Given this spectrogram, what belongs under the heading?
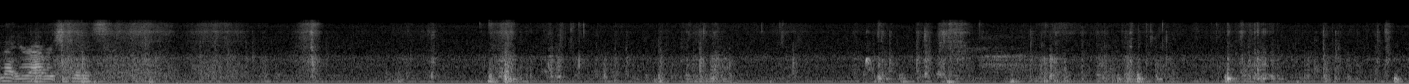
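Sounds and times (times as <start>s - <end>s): steady low hum: 0.0s - 14.0s
cardboard packaging scrapes and rustles: 0.3s - 8.0s, 10.4s - 14.0s.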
